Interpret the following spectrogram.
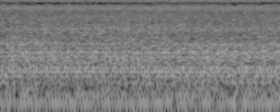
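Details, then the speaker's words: Car with a dead battery, just jump-started with a cheap homemade setup and nearly died out before catching; now a smooth, even idle with a steady hum, no stumbles or knocking, while the battery recharges. "It was like this close to die out, but it started up. That's what's good."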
